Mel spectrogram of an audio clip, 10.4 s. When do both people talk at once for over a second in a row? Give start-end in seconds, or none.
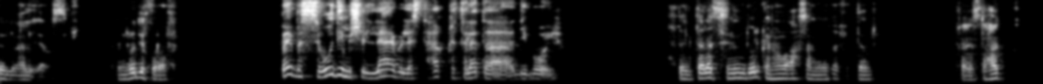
none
